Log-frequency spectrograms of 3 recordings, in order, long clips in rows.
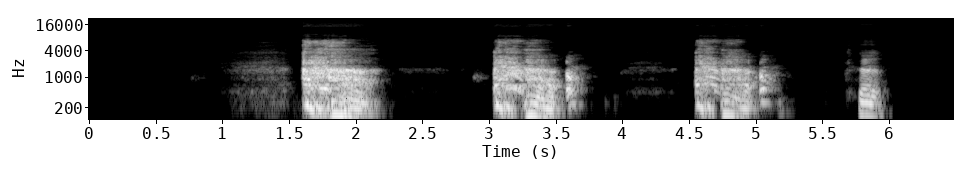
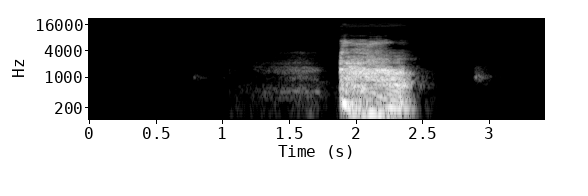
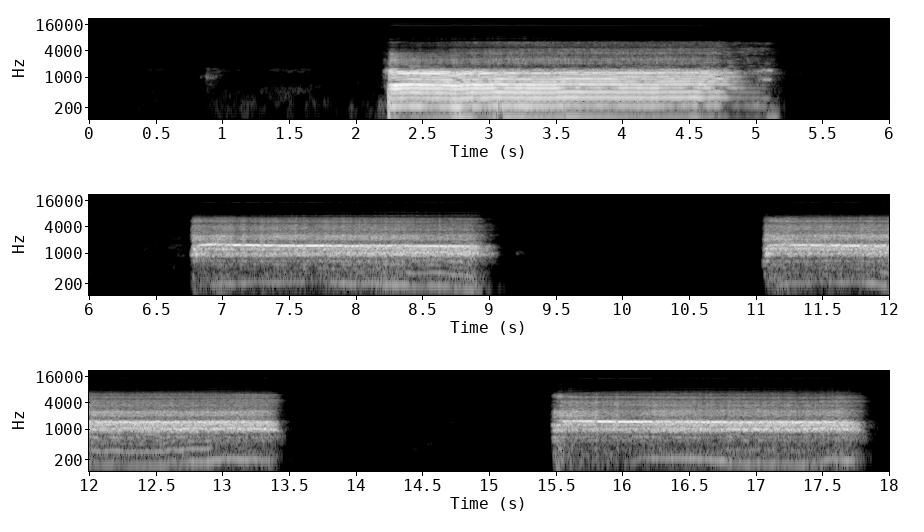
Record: {
  "three_cough_length": "6.5 s",
  "three_cough_amplitude": 32109,
  "three_cough_signal_mean_std_ratio": 0.43,
  "cough_length": "3.4 s",
  "cough_amplitude": 32374,
  "cough_signal_mean_std_ratio": 0.33,
  "exhalation_length": "18.0 s",
  "exhalation_amplitude": 32768,
  "exhalation_signal_mean_std_ratio": 0.68,
  "survey_phase": "beta (2021-08-13 to 2022-03-07)",
  "age": "45-64",
  "gender": "Male",
  "wearing_mask": "No",
  "symptom_none": true,
  "smoker_status": "Never smoked",
  "respiratory_condition_asthma": true,
  "respiratory_condition_other": false,
  "recruitment_source": "REACT",
  "submission_delay": "3 days",
  "covid_test_result": "Negative",
  "covid_test_method": "RT-qPCR",
  "influenza_a_test_result": "Negative",
  "influenza_b_test_result": "Negative"
}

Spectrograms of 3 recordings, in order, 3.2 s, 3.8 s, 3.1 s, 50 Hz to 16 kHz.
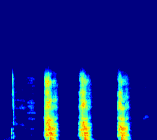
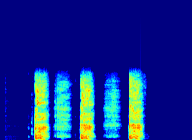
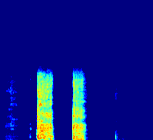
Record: {
  "exhalation_length": "3.2 s",
  "exhalation_amplitude": 30482,
  "exhalation_signal_mean_std_ratio": 0.35,
  "three_cough_length": "3.8 s",
  "three_cough_amplitude": 30845,
  "three_cough_signal_mean_std_ratio": 0.39,
  "cough_length": "3.1 s",
  "cough_amplitude": 28879,
  "cough_signal_mean_std_ratio": 0.33,
  "survey_phase": "beta (2021-08-13 to 2022-03-07)",
  "age": "18-44",
  "gender": "Male",
  "wearing_mask": "No",
  "symptom_none": true,
  "smoker_status": "Ex-smoker",
  "respiratory_condition_asthma": true,
  "respiratory_condition_other": false,
  "recruitment_source": "REACT",
  "submission_delay": "0 days",
  "covid_test_result": "Negative",
  "covid_test_method": "RT-qPCR",
  "covid_ct_value": 47.0,
  "covid_ct_gene": "N gene"
}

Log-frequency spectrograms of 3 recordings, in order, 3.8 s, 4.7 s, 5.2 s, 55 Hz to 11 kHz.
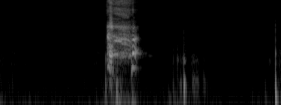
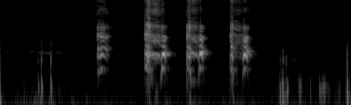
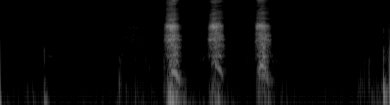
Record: {
  "cough_length": "3.8 s",
  "cough_amplitude": 3909,
  "cough_signal_mean_std_ratio": 0.27,
  "three_cough_length": "4.7 s",
  "three_cough_amplitude": 3778,
  "three_cough_signal_mean_std_ratio": 0.3,
  "exhalation_length": "5.2 s",
  "exhalation_amplitude": 3744,
  "exhalation_signal_mean_std_ratio": 0.27,
  "survey_phase": "alpha (2021-03-01 to 2021-08-12)",
  "age": "18-44",
  "gender": "Female",
  "wearing_mask": "No",
  "symptom_none": true,
  "smoker_status": "Never smoked",
  "respiratory_condition_asthma": false,
  "respiratory_condition_other": false,
  "recruitment_source": "REACT",
  "submission_delay": "3 days",
  "covid_test_result": "Negative",
  "covid_test_method": "RT-qPCR"
}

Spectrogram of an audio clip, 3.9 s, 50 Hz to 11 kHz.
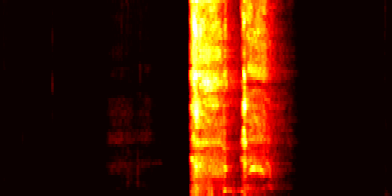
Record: {
  "cough_length": "3.9 s",
  "cough_amplitude": 26214,
  "cough_signal_mean_std_ratio": 0.29,
  "survey_phase": "alpha (2021-03-01 to 2021-08-12)",
  "age": "45-64",
  "gender": "Female",
  "wearing_mask": "No",
  "symptom_none": true,
  "smoker_status": "Ex-smoker",
  "respiratory_condition_asthma": false,
  "respiratory_condition_other": false,
  "recruitment_source": "REACT",
  "submission_delay": "3 days",
  "covid_test_result": "Negative",
  "covid_test_method": "RT-qPCR"
}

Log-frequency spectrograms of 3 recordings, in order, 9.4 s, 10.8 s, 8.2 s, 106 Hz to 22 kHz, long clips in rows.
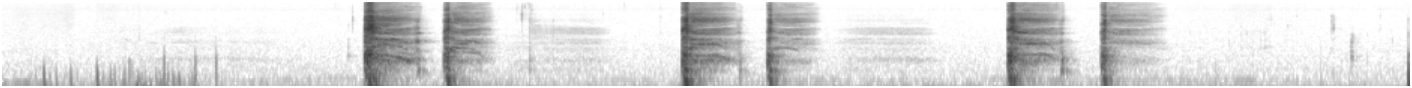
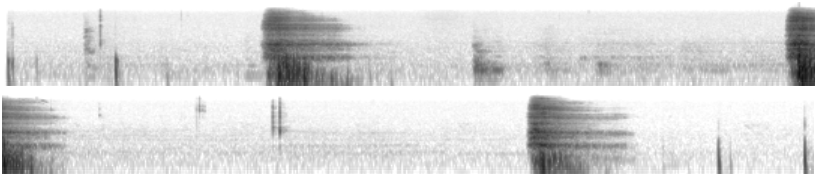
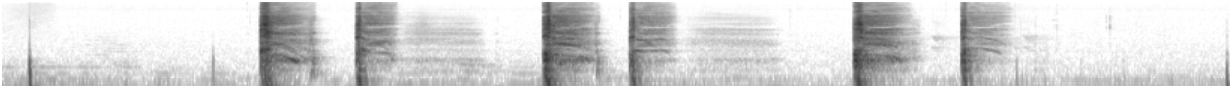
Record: {
  "three_cough_length": "9.4 s",
  "three_cough_amplitude": 12907,
  "three_cough_signal_mean_std_ratio": 0.23,
  "exhalation_length": "10.8 s",
  "exhalation_amplitude": 27730,
  "exhalation_signal_mean_std_ratio": 0.2,
  "cough_length": "8.2 s",
  "cough_amplitude": 17033,
  "cough_signal_mean_std_ratio": 0.25,
  "survey_phase": "alpha (2021-03-01 to 2021-08-12)",
  "age": "18-44",
  "gender": "Female",
  "wearing_mask": "No",
  "symptom_change_to_sense_of_smell_or_taste": true,
  "symptom_loss_of_taste": true,
  "symptom_onset": "6 days",
  "smoker_status": "Never smoked",
  "respiratory_condition_asthma": false,
  "respiratory_condition_other": false,
  "recruitment_source": "Test and Trace",
  "submission_delay": "1 day",
  "covid_test_result": "Positive",
  "covid_test_method": "RT-qPCR"
}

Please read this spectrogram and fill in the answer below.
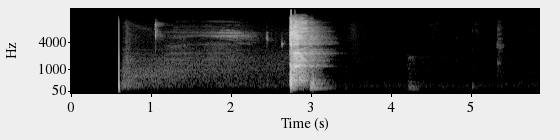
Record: {
  "cough_length": "5.9 s",
  "cough_amplitude": 32768,
  "cough_signal_mean_std_ratio": 0.15,
  "survey_phase": "beta (2021-08-13 to 2022-03-07)",
  "age": "18-44",
  "gender": "Male",
  "wearing_mask": "No",
  "symptom_cough_any": true,
  "symptom_sore_throat": true,
  "symptom_other": true,
  "smoker_status": "Never smoked",
  "respiratory_condition_asthma": false,
  "respiratory_condition_other": false,
  "recruitment_source": "Test and Trace",
  "submission_delay": "1 day",
  "covid_test_result": "Negative",
  "covid_test_method": "RT-qPCR"
}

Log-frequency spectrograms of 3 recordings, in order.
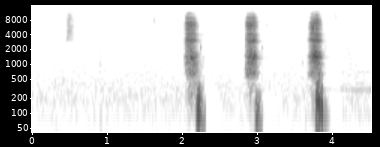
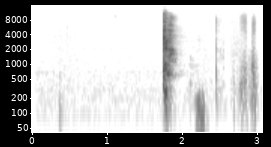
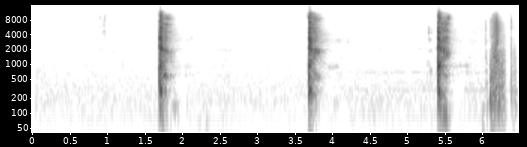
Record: {
  "exhalation_length": "4.5 s",
  "exhalation_amplitude": 16237,
  "exhalation_signal_mean_std_ratio": 0.27,
  "cough_length": "3.1 s",
  "cough_amplitude": 31180,
  "cough_signal_mean_std_ratio": 0.17,
  "three_cough_length": "6.5 s",
  "three_cough_amplitude": 32216,
  "three_cough_signal_mean_std_ratio": 0.17,
  "survey_phase": "beta (2021-08-13 to 2022-03-07)",
  "age": "45-64",
  "gender": "Female",
  "wearing_mask": "No",
  "symptom_cough_any": true,
  "symptom_runny_or_blocked_nose": true,
  "symptom_onset": "3 days",
  "smoker_status": "Ex-smoker",
  "respiratory_condition_asthma": false,
  "respiratory_condition_other": false,
  "recruitment_source": "Test and Trace",
  "submission_delay": "1 day",
  "covid_test_result": "Positive",
  "covid_test_method": "ePCR"
}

